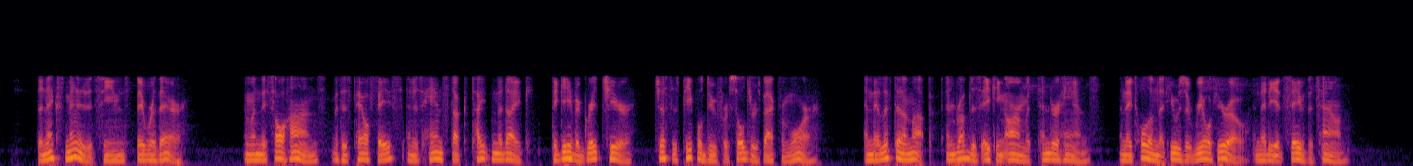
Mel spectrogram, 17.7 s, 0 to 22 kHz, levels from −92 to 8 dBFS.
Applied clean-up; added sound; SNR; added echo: neural mask model RNNoise.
